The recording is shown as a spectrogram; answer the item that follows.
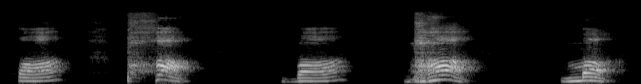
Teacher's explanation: Non-aspirated, aspirated, non-aspirated, aspirated, and nasal.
